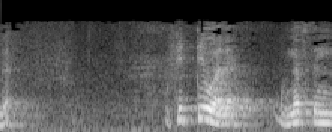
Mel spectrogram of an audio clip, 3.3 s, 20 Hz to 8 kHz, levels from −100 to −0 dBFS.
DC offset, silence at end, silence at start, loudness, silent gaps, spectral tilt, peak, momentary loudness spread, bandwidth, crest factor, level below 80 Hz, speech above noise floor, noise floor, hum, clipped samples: under 0.1%; 0 s; 0 s; -18 LUFS; none; -13 dB/octave; -2 dBFS; 18 LU; 5.2 kHz; 18 dB; -52 dBFS; 32 dB; -50 dBFS; none; under 0.1%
